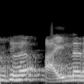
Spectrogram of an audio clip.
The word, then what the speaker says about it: Euler: तो, इस सज्जन का नाम यूलर है। भारत में इसका उच्चारण 'यूलर्स' होता है। यह गलत उच्चारण है।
